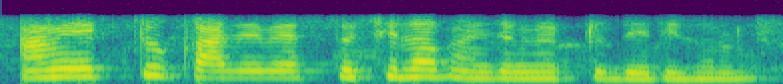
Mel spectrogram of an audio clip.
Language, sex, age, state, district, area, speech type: Bengali, female, 45-60, West Bengal, Darjeeling, urban, conversation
